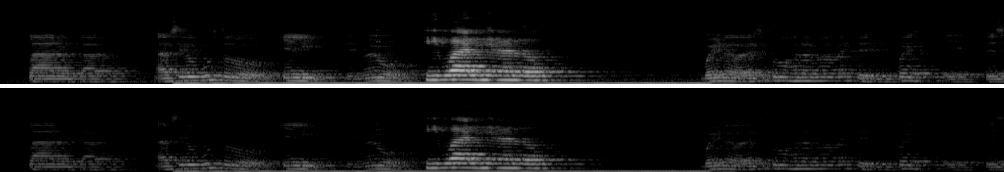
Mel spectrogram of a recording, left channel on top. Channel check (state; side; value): quieter; right; 7.7 dB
